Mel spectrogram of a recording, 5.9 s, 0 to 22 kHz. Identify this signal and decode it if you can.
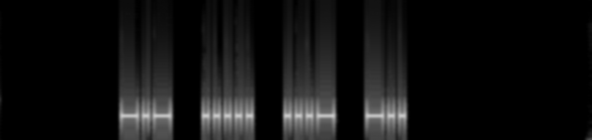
Morse code, heard as a keyed tone, about 22 wpm, spaced as for 16 wpm, 700 Hz. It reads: K5VD
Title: USA Call Signs - 2x Character Spacing - 22wpm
